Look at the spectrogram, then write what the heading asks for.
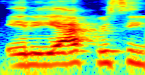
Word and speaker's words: Idiocracy: Idiocracy, wasn't that how it's pronounced? Yeah.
